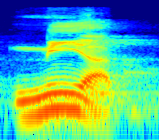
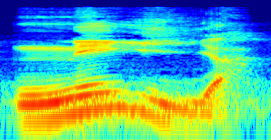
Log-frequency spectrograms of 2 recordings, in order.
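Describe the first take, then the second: First: The y sound is single and short. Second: The y sound is doubled and held. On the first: "enggak ditasdid iyanya, dibacanya niat" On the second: "kudu diidgham menjadi niyah"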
